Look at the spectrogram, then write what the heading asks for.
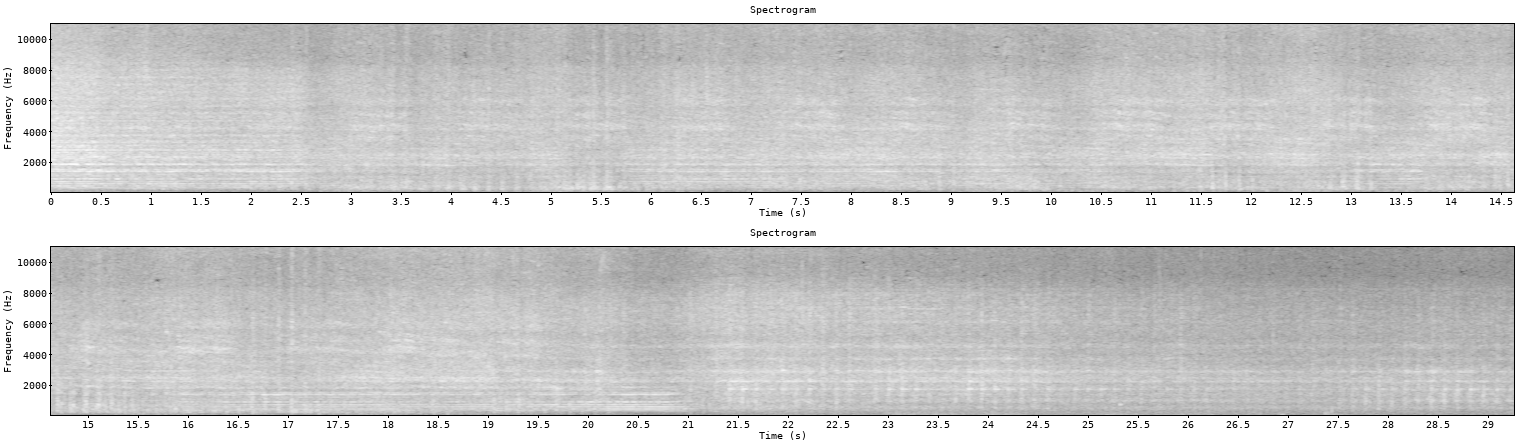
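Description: Via Rail passenger train passing close by, its wheels clattering over the rail joints as the coaches go by. The locomotive's horn sounds for the first couple of seconds and again for about five seconds past the middle. The rumble then fades as the train pulls away.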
